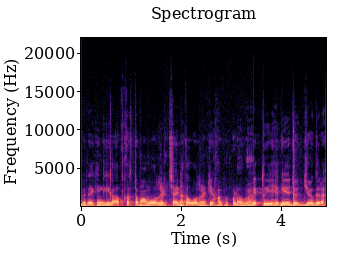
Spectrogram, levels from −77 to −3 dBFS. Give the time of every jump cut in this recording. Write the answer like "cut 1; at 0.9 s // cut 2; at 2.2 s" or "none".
cut 1; at 3.4 s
